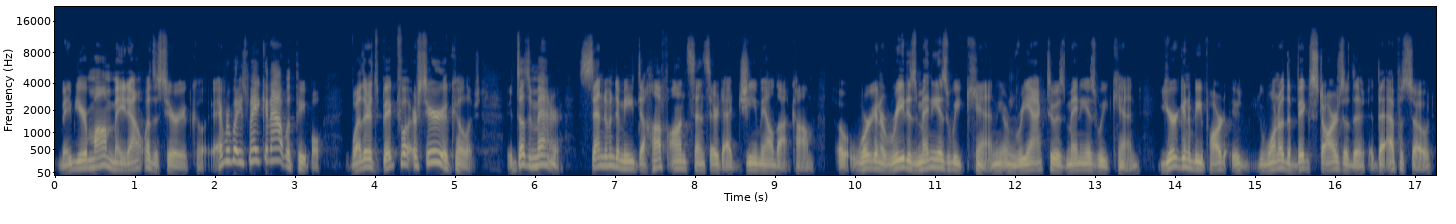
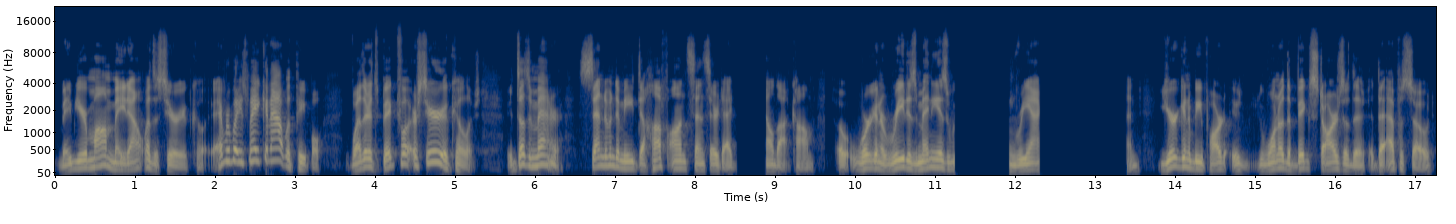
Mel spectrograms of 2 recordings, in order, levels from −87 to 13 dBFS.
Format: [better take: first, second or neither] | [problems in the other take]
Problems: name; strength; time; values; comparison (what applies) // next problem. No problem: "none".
first | audio cutting out; at 8.5 s, at 11 s for 0.5 s and at 12 s for 1 s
